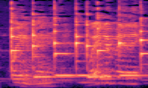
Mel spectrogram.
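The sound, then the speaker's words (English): A bright electronic ringtone of an incoming FaceTime call on a laptop, a repeating melodic chime of rising tones with sharp attacks, loud, playing continuously with no voices over it. “That's my laptop. I can get FaceTime through my laptop.”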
